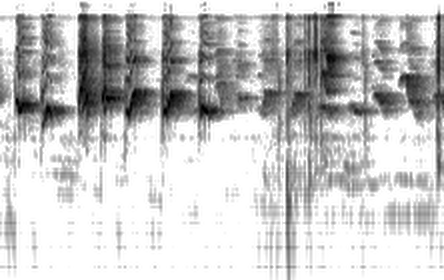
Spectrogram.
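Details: Greater green leafbird singing aggressively at a rival: a series of clipped, repeated whistled notes at a quick steady pace, followed by softer warbling and scratchy sounds.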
